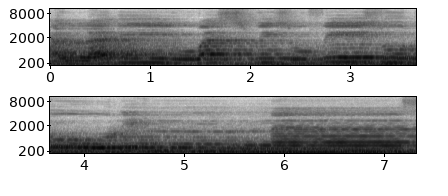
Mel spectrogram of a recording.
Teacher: Alladzi yuwaswisu fi-nya panjang ya, 2 harokat. Fi sudu. Jadi yang dua harokatnya yang diayun adalah di fi dan di du. · Jadi yang dua harokatnya yang diayun adalah di fi dan di du. Di su-nya jangan ya.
